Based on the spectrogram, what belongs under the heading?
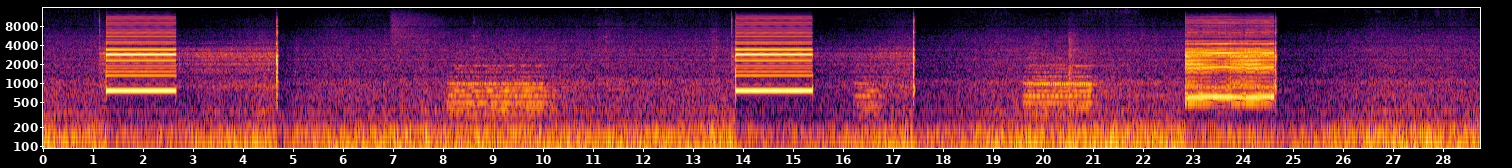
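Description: CSX covered hopper cars rolling through a grade crossing with a steady low rumble. Horn blasts sound several times: three loud ones of about a second and a half (about a second in, near the middle and near the end) and a few fainter ones in between.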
